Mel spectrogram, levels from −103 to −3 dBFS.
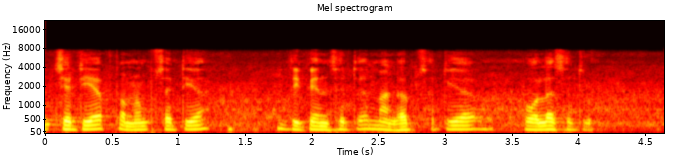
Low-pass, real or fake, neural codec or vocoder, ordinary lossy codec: none; fake; codec, 16 kHz, 4 kbps, X-Codec, HuBERT features, trained on LibriSpeech; none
